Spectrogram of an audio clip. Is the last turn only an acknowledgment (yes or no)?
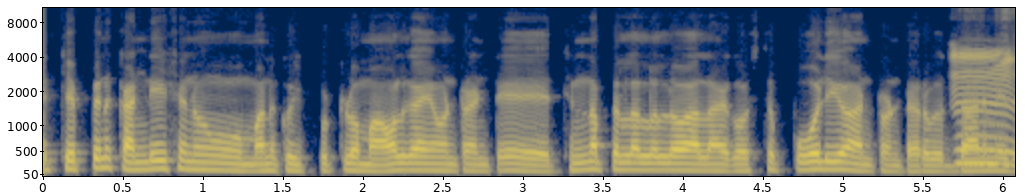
no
